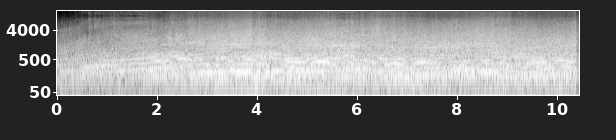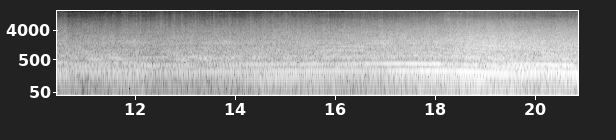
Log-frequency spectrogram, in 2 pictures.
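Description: Racing trucks roar around the track during qualifying laps, a continuous loud engine drone with rising and falling pitch as vehicles pass, a sudden drop midway, then building again toward the end, with no voices.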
